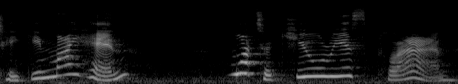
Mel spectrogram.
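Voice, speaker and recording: A woman does a put-on character voice at an extremely high pitch with very wide pitch swings. She speaks at a very slow pace. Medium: read story. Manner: fussy, exclamatory.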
